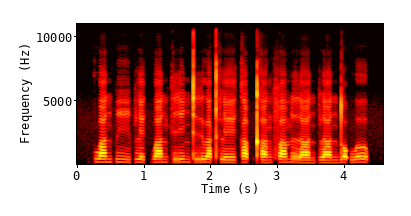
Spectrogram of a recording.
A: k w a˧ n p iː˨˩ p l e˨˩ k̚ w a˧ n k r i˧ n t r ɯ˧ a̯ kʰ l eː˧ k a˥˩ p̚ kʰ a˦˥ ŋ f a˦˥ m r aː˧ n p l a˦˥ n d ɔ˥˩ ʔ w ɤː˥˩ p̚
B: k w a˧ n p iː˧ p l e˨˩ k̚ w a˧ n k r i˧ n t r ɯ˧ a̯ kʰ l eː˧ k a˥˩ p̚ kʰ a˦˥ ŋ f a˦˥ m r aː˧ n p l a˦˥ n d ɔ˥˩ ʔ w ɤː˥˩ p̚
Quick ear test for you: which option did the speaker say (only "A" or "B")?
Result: A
